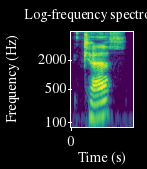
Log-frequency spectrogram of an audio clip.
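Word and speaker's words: كاف: For example, this is kaf and noon, not ken or kun.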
